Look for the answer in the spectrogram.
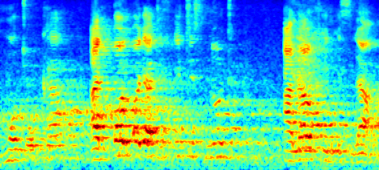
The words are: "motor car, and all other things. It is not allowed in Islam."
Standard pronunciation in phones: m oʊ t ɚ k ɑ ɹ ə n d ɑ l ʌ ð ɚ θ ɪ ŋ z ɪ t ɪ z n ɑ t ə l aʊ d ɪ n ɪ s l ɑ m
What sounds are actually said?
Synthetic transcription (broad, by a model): m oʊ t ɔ k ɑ ə n d ɑ l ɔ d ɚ t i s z ɪ t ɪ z n ɑ t ə l aʊ d ɪ n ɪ s l ɑ m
